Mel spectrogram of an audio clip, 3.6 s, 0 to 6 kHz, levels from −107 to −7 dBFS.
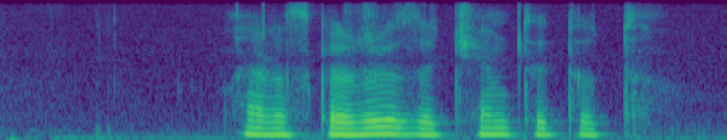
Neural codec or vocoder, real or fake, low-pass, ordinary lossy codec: none; real; 5.4 kHz; none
